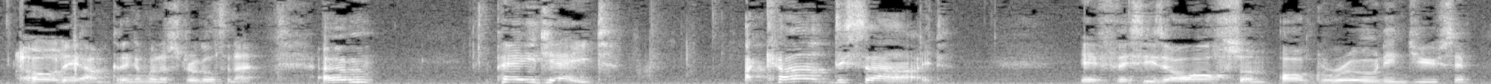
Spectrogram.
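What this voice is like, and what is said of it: Sore, strained throat. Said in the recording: “I really got to stop doing that. My throat's really, really sore tonight.”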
